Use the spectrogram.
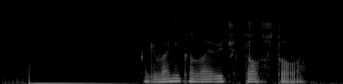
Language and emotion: Russian, neutral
